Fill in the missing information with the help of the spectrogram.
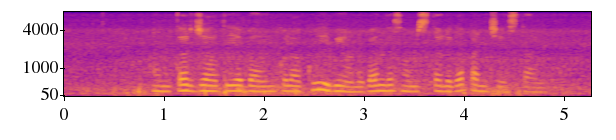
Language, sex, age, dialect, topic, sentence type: Telugu, female, 18-24, Utterandhra, banking, statement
